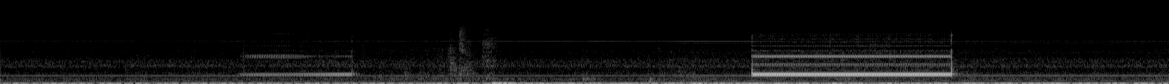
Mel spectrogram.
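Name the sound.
telephone dialing and ringing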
